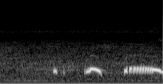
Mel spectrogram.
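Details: Spotted dove giving a kích bổi coo used to stir decoy doves: two soft short hoots, then a clear curved coo and a long, slightly wavering drawn-out final note, all low and mellow on a quiet background.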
